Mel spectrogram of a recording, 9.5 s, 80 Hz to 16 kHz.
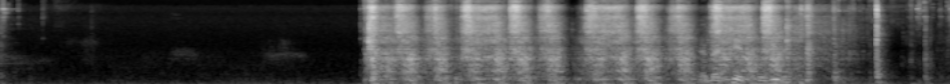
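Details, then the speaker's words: Peugeot 205 diesel after DIY engine block replacement for broken camshaft, start attempts: sluggish labouring crank about three turns a second, never catching; owner suspects weak battery, later starts from another car's battery. "je pense que la batterie c'est de la merde je pense que c'est une merde la [ __ ] de batterie là"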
